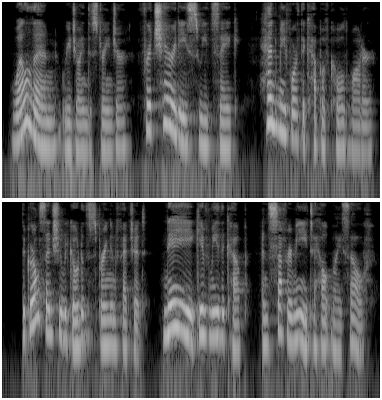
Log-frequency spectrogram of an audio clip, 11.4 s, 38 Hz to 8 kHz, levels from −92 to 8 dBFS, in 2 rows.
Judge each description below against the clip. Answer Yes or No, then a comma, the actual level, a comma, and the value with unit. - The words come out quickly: Yes, fast, 210 wpm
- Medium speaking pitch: Yes, medium, 165 Hz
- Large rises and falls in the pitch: Yes, wide, 5.7 semitones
